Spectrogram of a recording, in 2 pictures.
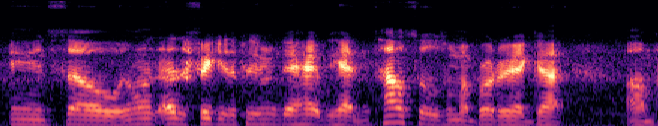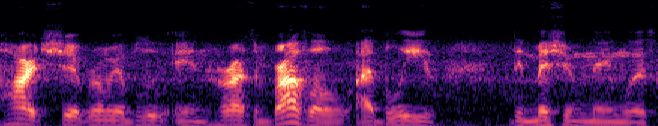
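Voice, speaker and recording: This toy reviewer, recorded on a camcorder at home, rambles casually about an action figure in slang, repeatedly restarting sentences and sounding a little drowsy after a nap. His medium-pitched voice is steady yet sharp and quick, and the poor audio carries a slight hiss or hum.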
